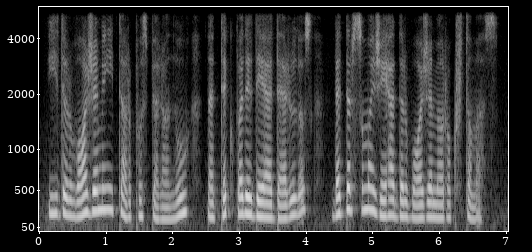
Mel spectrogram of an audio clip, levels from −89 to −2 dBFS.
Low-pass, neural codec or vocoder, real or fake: 5.4 kHz; codec, 16 kHz in and 24 kHz out, 0.6 kbps, FocalCodec, streaming, 2048 codes; fake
